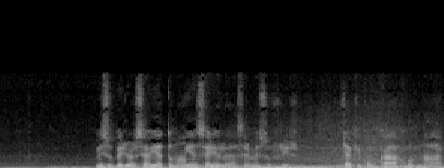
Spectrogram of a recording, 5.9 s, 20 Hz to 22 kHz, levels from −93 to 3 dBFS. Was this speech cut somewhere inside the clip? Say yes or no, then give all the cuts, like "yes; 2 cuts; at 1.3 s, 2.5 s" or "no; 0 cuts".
yes; 1 cut; at 2.5 s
